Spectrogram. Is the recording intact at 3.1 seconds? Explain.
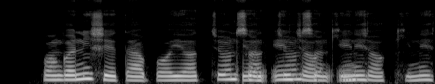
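No. At 3.1 seconds the speech carries a doubled audio track, which starts abruptly at 2.43 s, just after "ab boyot", and runs to the end. A second full-band copy trails the original by around 0.7 s at about 5 dB lower, so two out-of-step versions overlap. The likely cause is a slower second capture path mixed back in. Unlike an echo or reverb, the copy is dry, with no decay and no room colour.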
